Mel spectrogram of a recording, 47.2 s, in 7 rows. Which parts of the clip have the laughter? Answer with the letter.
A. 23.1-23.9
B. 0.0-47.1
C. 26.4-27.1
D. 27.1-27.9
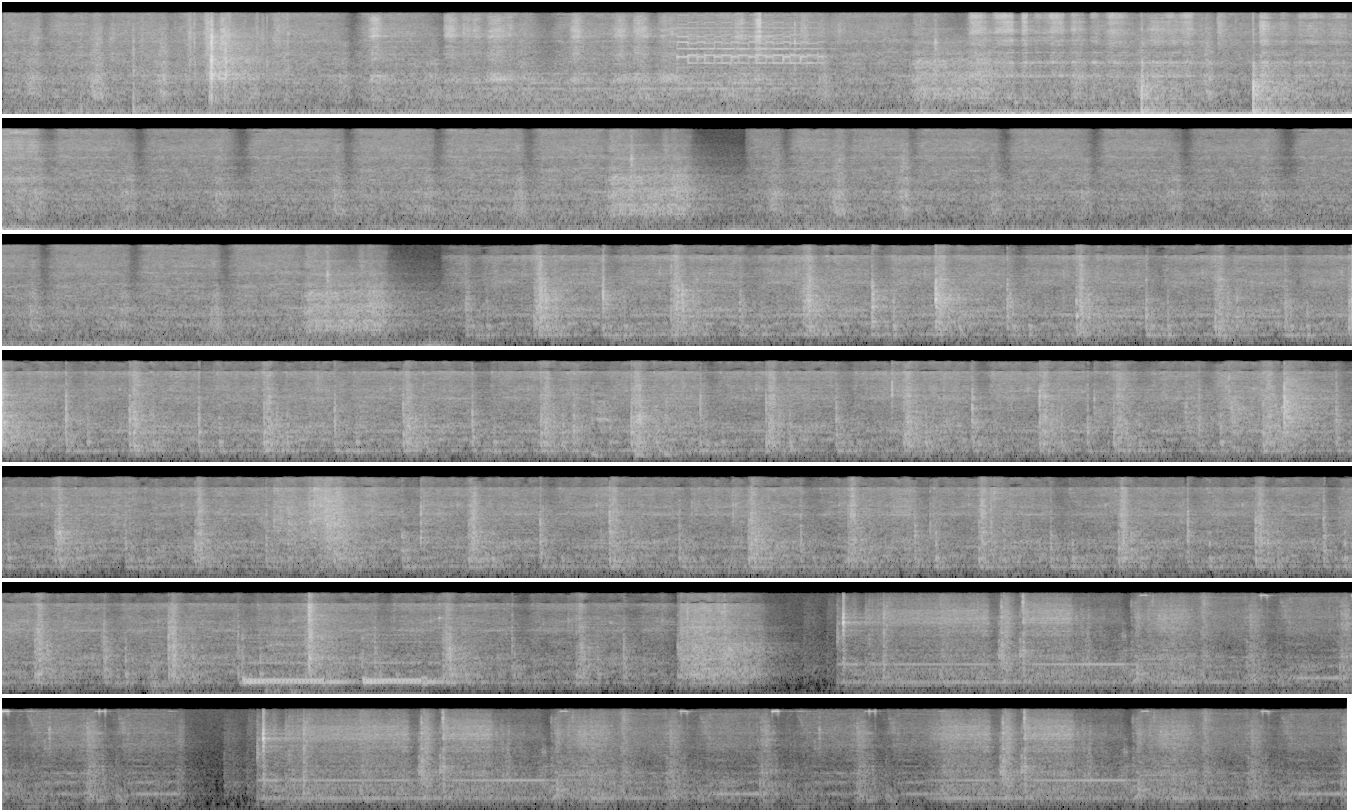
A.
